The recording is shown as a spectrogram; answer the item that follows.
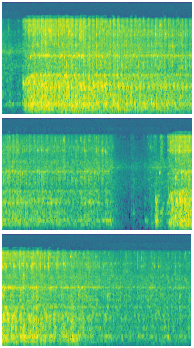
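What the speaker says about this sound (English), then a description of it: "I'm going to go ahead and do a test buttonhole" A domestic sewing machine stitching a test buttonhole, a steady whirring hum running for several seconds, pausing briefly with a click, then resuming at the same even pace, close and alone.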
